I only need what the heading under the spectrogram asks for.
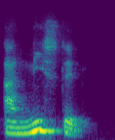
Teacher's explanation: Ya no puedo pronunciar el espíritu rudo porque ya no está al principio de la palabra.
